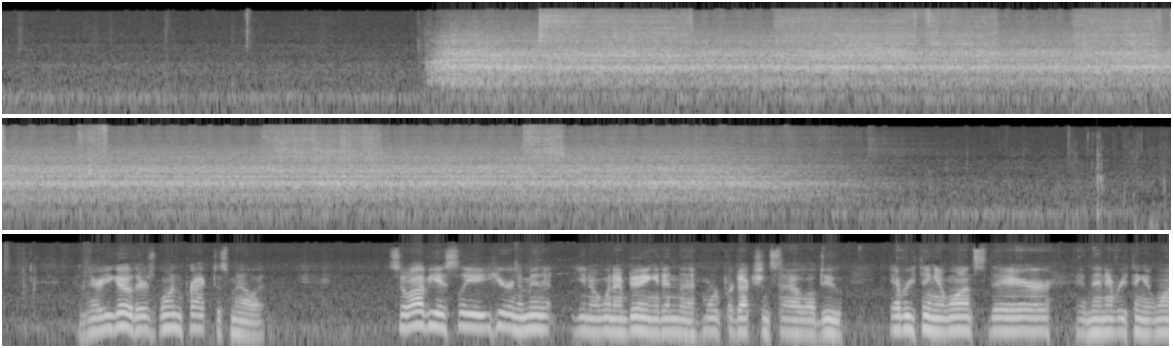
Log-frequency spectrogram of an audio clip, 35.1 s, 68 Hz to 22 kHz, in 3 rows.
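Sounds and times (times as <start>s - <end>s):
belt sander whining: 4.2s - 20.8s.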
